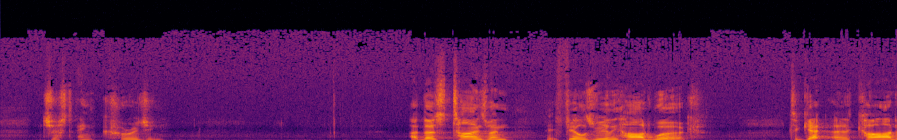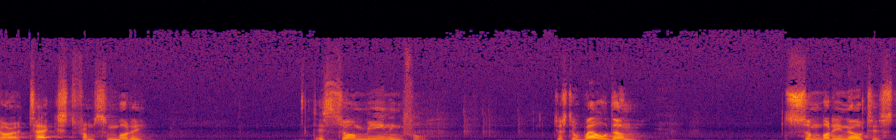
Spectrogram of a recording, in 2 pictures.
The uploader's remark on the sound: At King's Church, Cockermouth, as an audio file.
